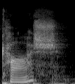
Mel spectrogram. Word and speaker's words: cosh: cosine graph hyperbolic cosine in north-america can often be pronounced as cosh just sort of as it looks so you may instead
